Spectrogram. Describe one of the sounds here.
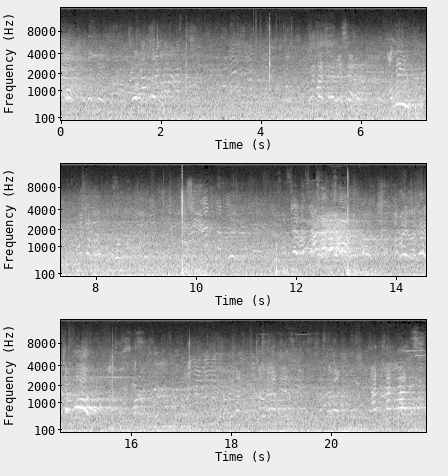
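Players shout to each other across an open pitch outdoors.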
